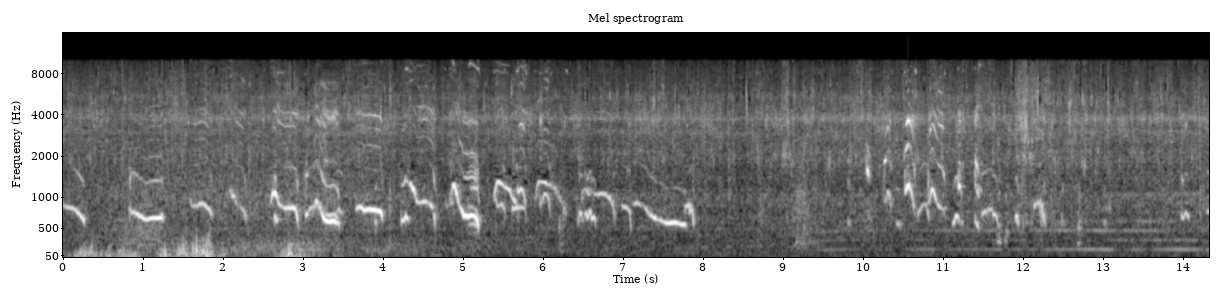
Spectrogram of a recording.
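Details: Magyar Vizsla puppies on their first contact with water, giving a run of short high whimpers and squeaky yelps that rise and fall, many per second, fading after eight seconds; trickling water and a faint low hum follow.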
